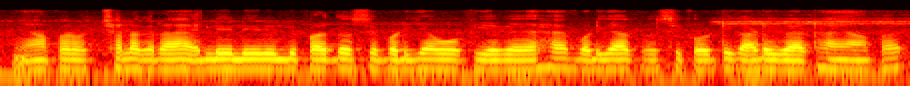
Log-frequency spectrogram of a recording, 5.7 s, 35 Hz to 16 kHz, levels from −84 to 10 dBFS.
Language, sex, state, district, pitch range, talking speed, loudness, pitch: Hindi, male, Uttar Pradesh, Muzaffarnagar, 115-120 Hz, 240 wpm, -18 LUFS, 115 Hz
